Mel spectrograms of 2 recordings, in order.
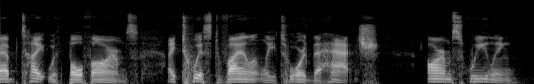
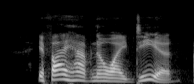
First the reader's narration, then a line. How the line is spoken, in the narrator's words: I shout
